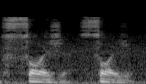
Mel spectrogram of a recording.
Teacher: você não sente a língua encostar de fato nos alvéolos mas a língua a ponta dos alvéolos ela se direciona para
